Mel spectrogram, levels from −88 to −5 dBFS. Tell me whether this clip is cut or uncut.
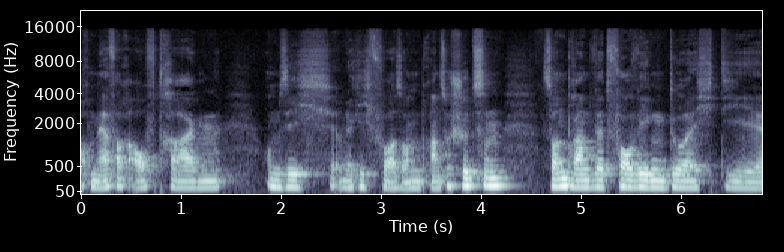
uncut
